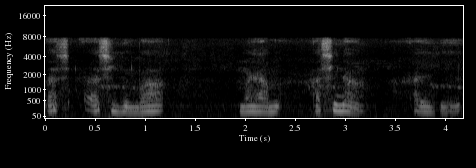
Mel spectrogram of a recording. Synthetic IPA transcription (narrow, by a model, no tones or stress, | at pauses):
asiɡimba | majamː | sina | aiɡi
